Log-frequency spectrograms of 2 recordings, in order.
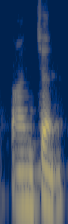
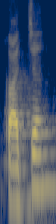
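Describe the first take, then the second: First: The first syllable has an n sound. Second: The first syllable has no n sound. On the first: The speaker calls it right. "न का उच्चारण होना है" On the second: The speaker calls it wrong. "यहाँ लिखा है काचन"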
